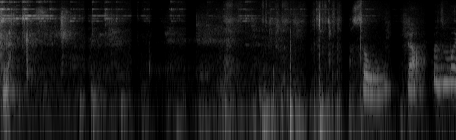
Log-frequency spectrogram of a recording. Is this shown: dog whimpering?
yes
